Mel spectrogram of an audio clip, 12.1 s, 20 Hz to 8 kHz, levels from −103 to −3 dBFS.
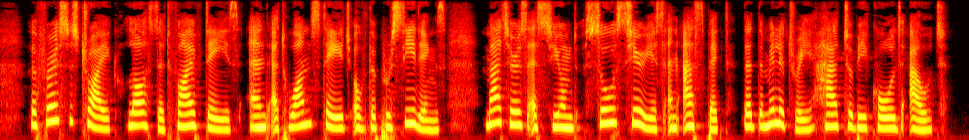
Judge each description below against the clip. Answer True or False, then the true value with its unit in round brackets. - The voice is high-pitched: True (215 Hz)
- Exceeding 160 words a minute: False (140 wpm)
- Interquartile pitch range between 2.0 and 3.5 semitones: False (4.3 semitones)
